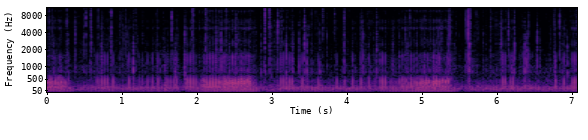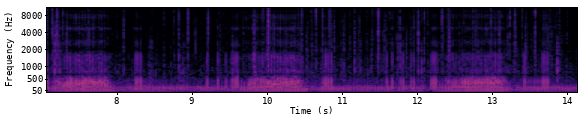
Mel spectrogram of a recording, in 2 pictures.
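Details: Domestic cat asleep by a crackling fireplace, purring steadily: a rhythmic rumble that swells roughly every two and a half seconds, each breath cycle clear, with fire snaps and sharp crackles scattered throughout.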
